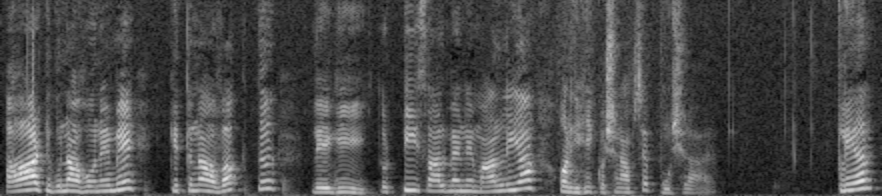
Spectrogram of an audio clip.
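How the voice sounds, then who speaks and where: Teaching maths online for exam prep, a man walks through each step slowly and keeps asking if his students are following along. He has a very high-pitched voice.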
